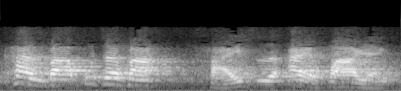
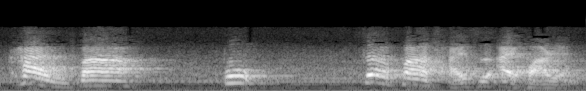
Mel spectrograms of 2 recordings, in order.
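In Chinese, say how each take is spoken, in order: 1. 停顿在第二个'hua'之后。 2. 停顿就在'bu'之后。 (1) "你是写的" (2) "我要念作"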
